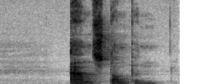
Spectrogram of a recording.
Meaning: to tamp; especially, to stamp/stomp (on soil or a granular fluid) to make it compact
- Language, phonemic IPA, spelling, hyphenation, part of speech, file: Dutch, /ˈaːnˌstɑm.pə(n)/, aanstampen, aan‧stam‧pen, verb, Nl-aanstampen.ogg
